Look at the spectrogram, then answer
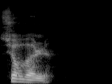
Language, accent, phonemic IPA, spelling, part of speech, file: French, France, /syʁ.vɔl/, survol, noun, LL-Q150 (fra)-survol.wav
- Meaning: 1. flying over (act of flying over something) 2. skim through (quick browse)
